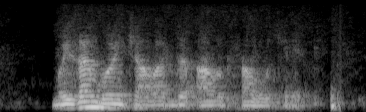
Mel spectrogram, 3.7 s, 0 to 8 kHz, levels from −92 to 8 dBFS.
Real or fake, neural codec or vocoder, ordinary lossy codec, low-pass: real; none; MP3, 64 kbps; 7.2 kHz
